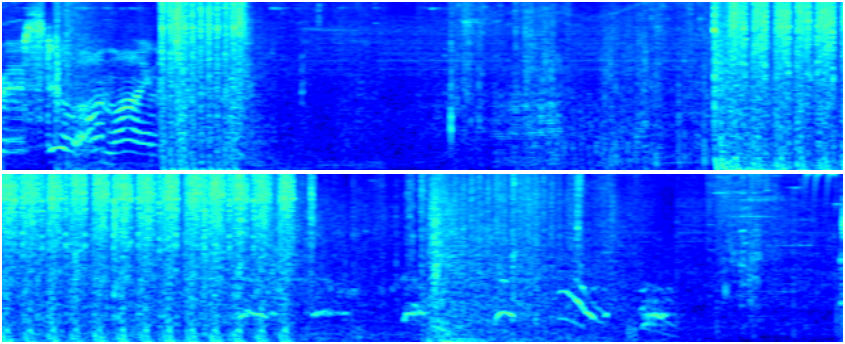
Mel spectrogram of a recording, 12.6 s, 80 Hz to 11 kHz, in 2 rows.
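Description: Automated turrets fire in The Division 2 video game, rattling off rapid bursts of gunfire with quieter stretches between them, the longest volley in the middle and another near the end.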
